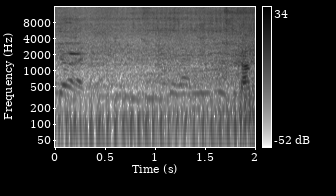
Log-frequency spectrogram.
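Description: Motorcycle engine running steadily nearby, a low even pulsing rumble under quiet voices.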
